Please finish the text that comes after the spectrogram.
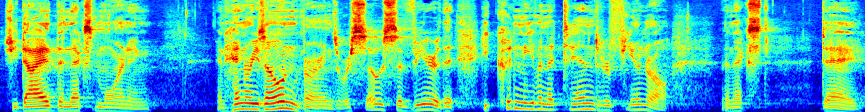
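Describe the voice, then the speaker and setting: Male pastor, slightly froggy from a cold, plainspoken sermon, average pitch, long church-hall reverb. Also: lively intonation, unhurried, fairly bright tone. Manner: informal, plainspoken, with frequent fillers. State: getting over a cold, a little froggy. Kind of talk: sermon with prayer. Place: church sanctuary.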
